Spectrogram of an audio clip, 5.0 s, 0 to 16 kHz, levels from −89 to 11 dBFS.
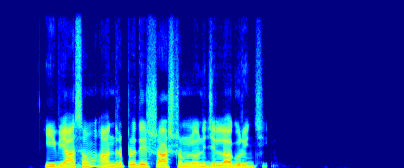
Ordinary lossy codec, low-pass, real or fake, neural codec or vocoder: none; 14.4 kHz; fake; autoencoder, 48 kHz, 128 numbers a frame, DAC-VAE, trained on Japanese speech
